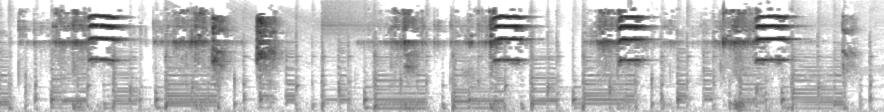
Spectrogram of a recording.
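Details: Green-cheeked conure, a talking pet parrot, gives sharp, high, whistled squawks in short bursts, about one per second, with brief scratchy notes between; call.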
